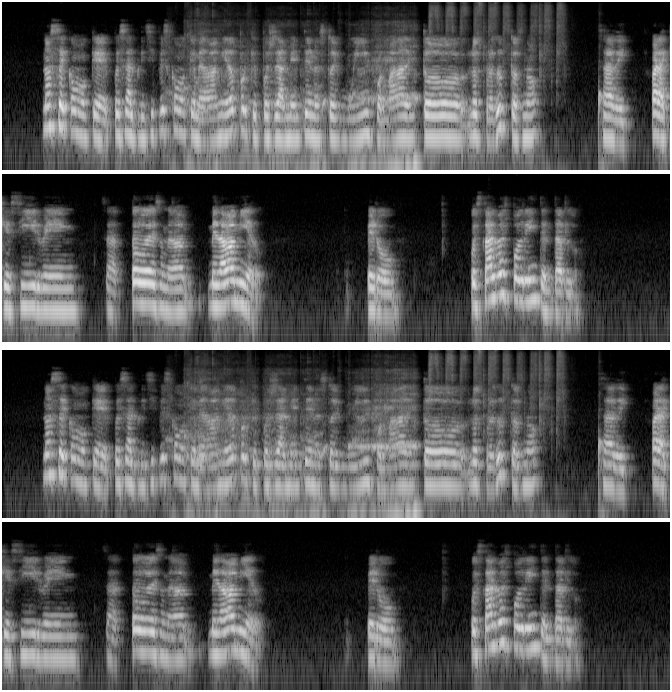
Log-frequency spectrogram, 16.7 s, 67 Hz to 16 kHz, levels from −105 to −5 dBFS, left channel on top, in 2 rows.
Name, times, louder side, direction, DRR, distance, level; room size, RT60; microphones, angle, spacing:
voice 1, 0.5-6.7 7.5-7.8 8.1-9.3 9.7-11.6 12.9-13.3 14.2-15.6, left 5 dB, 45° left, 0.4 m, -29 dB
sound 1, 2.0-7.0 7.5-7.6, right 1 dB, 10° right, 0.7 m, -43 dB
5.7 x 2.4 x 2.2 m
head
